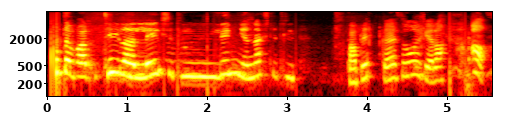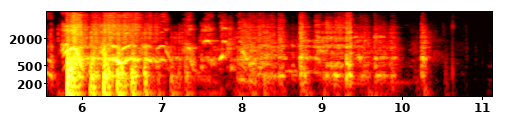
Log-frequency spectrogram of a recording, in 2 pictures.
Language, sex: Icelandic, other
